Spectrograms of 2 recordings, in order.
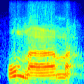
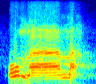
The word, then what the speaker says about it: umama: M is pronounced as mm. Mm. Is pronounced as in the English word man, e.g. umama, umama, which means my mother or our mother.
